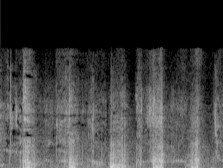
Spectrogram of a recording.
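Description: A mouthful of hard frozen ice chewed close to the microphone, crunching in a steady rhythm, about five crunches in two seconds.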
